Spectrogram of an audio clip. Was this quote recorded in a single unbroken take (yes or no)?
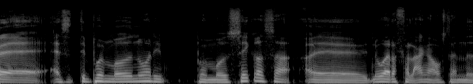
yes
